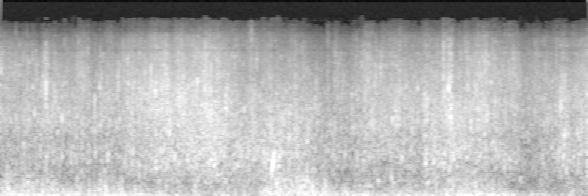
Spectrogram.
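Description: Wind buffeting the microphone with a heavy rumble, over small waves of choppy sea water splashing and washing against rocks.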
